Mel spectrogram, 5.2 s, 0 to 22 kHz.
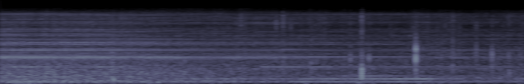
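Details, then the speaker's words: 1989 Carrier International Series window air conditioner with GE fan motor, compressor just started and beginning to cool: steady even compressor hum with fan hiss and a few light clicks, smooth quiet normal running. "It's getting a little cold. Let it run for a while. Compressor has a real nice sound to it."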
